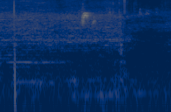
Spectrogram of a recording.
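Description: Quiet background hiss with a soft click just after the start and a brief faint sound about a second in.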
